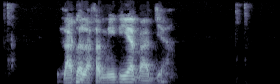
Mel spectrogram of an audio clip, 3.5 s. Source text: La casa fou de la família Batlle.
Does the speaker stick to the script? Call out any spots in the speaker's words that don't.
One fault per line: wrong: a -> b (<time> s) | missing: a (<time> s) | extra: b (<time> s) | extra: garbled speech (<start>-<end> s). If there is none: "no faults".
missing: casa fou (0.9 s)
